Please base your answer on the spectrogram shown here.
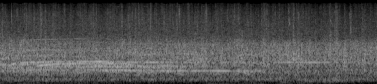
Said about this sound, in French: et ses musiciens, applaudissez-les.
